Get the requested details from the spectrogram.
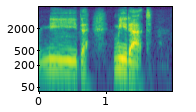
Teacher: I even pronounce what's called a flap T, and I say me that.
